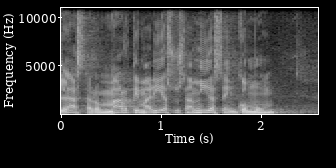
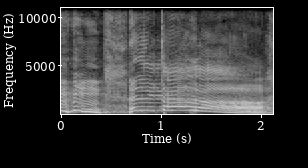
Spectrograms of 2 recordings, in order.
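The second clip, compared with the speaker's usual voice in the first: laughing; 7 semitones higher, much slower than usual. Retold or imitated. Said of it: "Me hice el análisis".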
